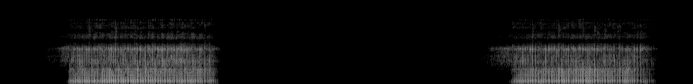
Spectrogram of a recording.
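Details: Two long, loud, rattling inspiratory snores about four seconds apart, with silence between: typical snoring.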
